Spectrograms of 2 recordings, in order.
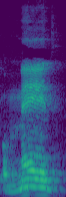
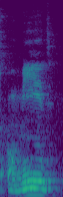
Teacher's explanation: what was originally omed that becomes omid in Western dialects, like most Iranian dialects.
